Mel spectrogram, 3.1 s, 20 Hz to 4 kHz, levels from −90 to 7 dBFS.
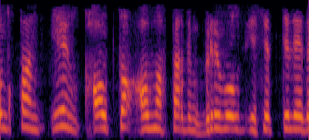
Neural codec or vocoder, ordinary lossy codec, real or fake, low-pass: codec, 32 kHz, 1.9 kbps, SNAC; MP3, 24 kbps; fake; 3.6 kHz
